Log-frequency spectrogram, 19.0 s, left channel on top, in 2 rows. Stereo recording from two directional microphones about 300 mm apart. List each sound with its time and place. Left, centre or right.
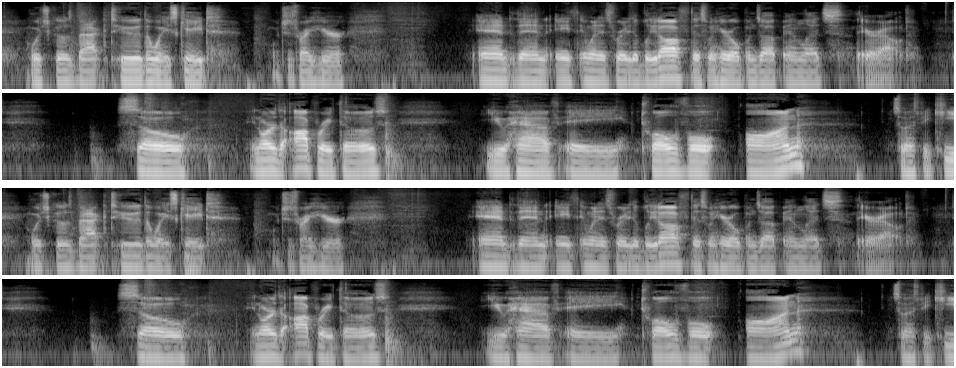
0.0 s speech: left
2.8 s speech: left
